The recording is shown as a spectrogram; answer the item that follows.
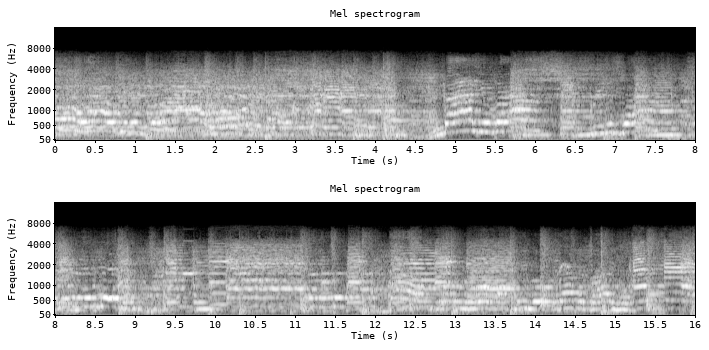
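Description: Live blues-rock band playing: electric guitar with notes bending up and down in pitch over a drum kit.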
